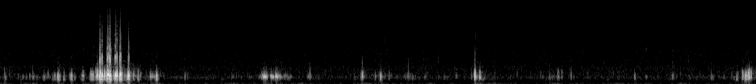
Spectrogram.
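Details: Stomach growling (borborygmi): irregular low gurgles and bubbling squelches, with one louder rumbling burst early on, in a quiet room.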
